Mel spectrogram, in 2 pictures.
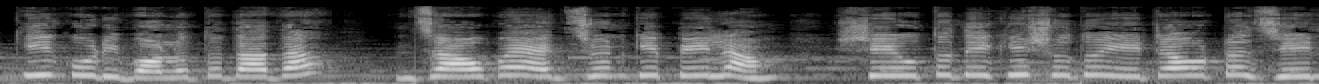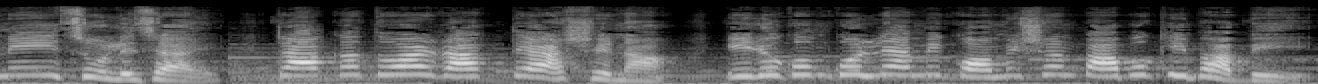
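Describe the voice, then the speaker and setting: A woman's voice: very high voice, expressive, normal speed, bright, forceful tone, faint music behind, full character voice. A woman voicing a sly, boastful young married woman in a cartoon, coaxing and self-assured. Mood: complaining. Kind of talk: Bengali cartoon voice acting.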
